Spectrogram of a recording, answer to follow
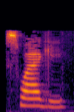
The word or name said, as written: swaggie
